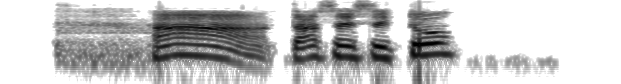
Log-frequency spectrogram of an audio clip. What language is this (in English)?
Latvian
